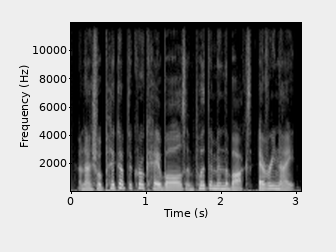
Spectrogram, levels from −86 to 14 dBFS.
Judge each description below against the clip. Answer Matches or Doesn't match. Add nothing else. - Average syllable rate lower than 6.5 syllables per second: Doesn't match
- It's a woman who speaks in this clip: Matches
